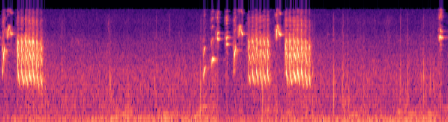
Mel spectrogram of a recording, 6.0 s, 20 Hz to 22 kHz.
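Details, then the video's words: Goldfinch of the Balkan form, sung for the 2016 World Championship in Goldfinch Song: harsh buzzy rasps alternating with a few high thin chirps, the grating notes dominating. "Pesma štiglića"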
